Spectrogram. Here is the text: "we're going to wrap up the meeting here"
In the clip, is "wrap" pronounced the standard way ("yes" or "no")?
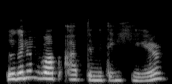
no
